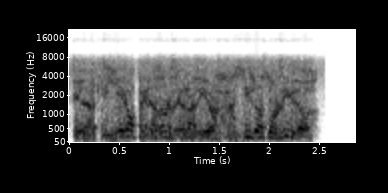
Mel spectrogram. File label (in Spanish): voice message machine gunner contused, Spanish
